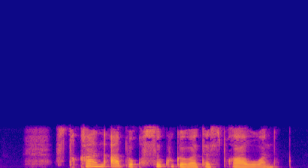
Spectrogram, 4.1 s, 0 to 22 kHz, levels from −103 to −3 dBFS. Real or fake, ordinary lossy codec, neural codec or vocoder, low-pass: real; Opus, 64 kbps; none; 5.4 kHz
